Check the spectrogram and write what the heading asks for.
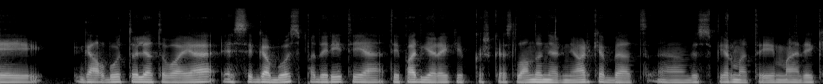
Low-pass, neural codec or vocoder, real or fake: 14.4 kHz; none; real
